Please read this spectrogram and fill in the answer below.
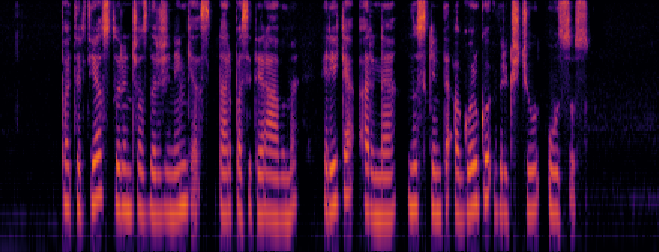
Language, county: Lithuanian, Kaunas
